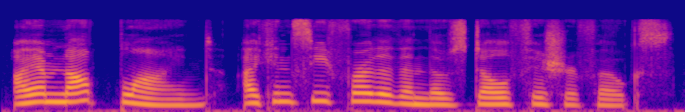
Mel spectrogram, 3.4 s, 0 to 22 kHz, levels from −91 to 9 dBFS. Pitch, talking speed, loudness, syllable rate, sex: 225 Hz, 210 wpm, -18 LUFS, 5.3 syllables/s, female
